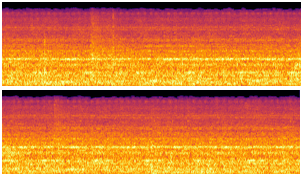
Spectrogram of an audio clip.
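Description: Steady machine noise, a constant hiss with a thin high whine held on one pitch throughout.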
